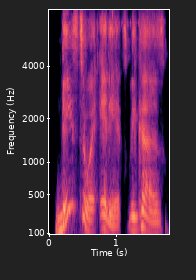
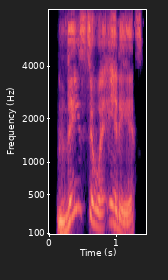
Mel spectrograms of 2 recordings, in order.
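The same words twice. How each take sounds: First: Said in the usual way. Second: Pointed, deliberate insult; firm restatement. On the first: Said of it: "I said". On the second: Shown as a demonstration. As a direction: say it again and mean it: These two are idiots. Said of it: "well, hold on. I said".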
